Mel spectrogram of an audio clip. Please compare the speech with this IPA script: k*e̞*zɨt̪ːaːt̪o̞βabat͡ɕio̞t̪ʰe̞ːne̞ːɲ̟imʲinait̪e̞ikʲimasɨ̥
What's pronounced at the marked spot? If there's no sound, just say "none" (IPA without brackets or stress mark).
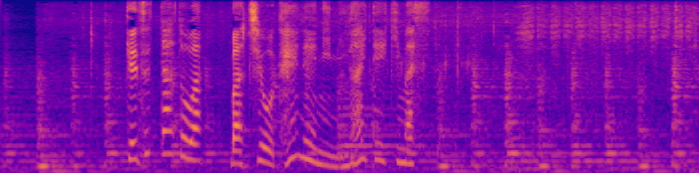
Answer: e̞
